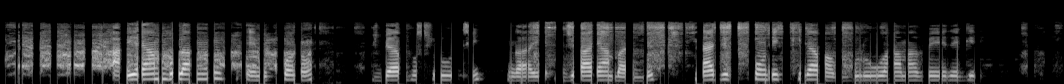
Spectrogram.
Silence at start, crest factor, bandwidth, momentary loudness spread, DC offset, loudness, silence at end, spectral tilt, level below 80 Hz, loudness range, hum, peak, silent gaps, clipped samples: 0.05 s; 18 dB; 8 kHz; 12 LU; under 0.1%; -19 LUFS; 0.4 s; -1.5 dB/octave; -56 dBFS; 5 LU; none; -2 dBFS; 3.47-3.54 s, 3.67-3.71 s, 7.50-7.54 s, 9.93-9.99 s, 10.10-10.15 s; under 0.1%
